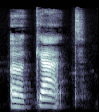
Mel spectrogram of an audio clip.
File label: "cat", english; grade3; fun with sentence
